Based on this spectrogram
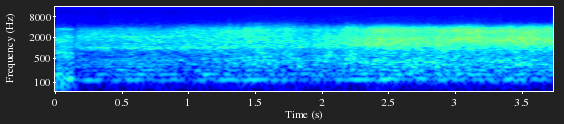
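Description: A civilian airplane flies overhead as a broad, steady engine roar that swells gradually louder over a few seconds, with no voices over it.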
